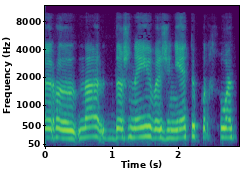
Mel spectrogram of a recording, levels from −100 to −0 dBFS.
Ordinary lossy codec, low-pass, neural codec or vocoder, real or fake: MP3, 64 kbps; 9.9 kHz; vocoder, 22.05 kHz, 80 mel bands, WaveNeXt; fake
